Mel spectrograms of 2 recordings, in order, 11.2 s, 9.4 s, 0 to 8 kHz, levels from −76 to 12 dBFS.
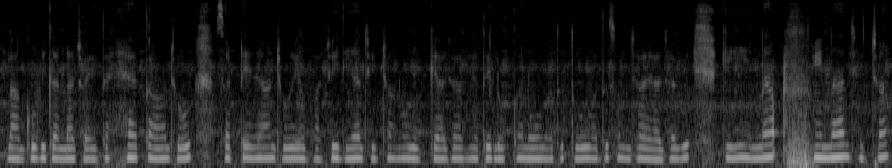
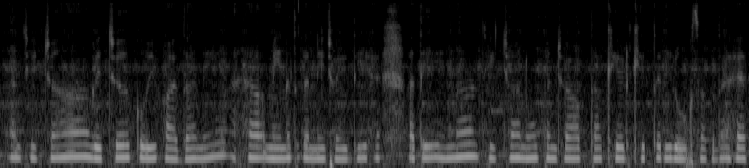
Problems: none marked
